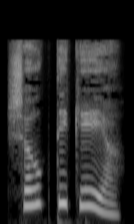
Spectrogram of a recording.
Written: ಶೌಕ್ತಿಕೇಯ

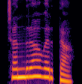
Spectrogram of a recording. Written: ಚಂದ್ರಾವರ್ತ

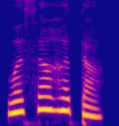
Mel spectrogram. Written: ವಸಾಹತ

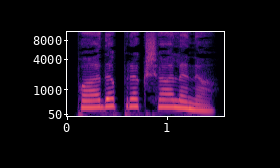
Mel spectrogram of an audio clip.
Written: ಪಾದಪ್ರಕ್ಷಾಳನ

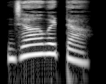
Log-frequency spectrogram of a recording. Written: ಜಾವಡಿ

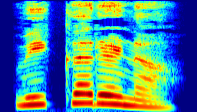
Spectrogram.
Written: ವಿಕಿರಣ

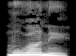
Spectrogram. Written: ಮಾವಣ್ಣು

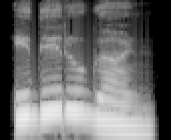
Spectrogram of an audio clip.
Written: ಇದಿರುಗಾಣ್

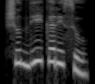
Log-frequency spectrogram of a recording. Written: ಶುದ್ಧೀಕರಿಸು

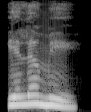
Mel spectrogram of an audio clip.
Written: ಎಲಮ

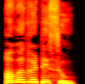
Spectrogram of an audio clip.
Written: ಅವಘಟಿಸು

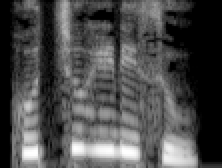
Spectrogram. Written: ಹುಚ್ಚುಹಿಡಿಸು

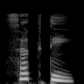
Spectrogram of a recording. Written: ಸಕತಿ

